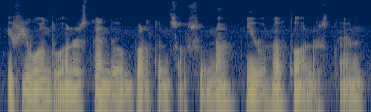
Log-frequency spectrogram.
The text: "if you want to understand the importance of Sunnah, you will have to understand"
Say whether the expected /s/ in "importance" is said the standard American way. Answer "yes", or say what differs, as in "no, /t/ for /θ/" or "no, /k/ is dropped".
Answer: yes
